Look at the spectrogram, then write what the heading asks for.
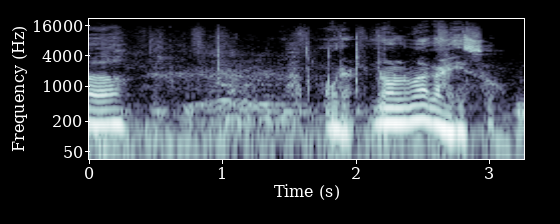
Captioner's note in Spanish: risas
